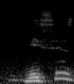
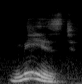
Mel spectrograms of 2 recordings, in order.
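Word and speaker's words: missed: কথা বলতেছি, উনি অনেক দূর থেকে আসে, শি মিসেস দ্য ট্রেন। এখন ওরা বুঝতেছে শি মিসেস, সে অর্থটা মিসেস দ্য ট্রেন, কোনো মিনিং নাই। এটার উচ্চারণ হওয়ার কথা ছিল মিসিস, মিসিস, মিসড।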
